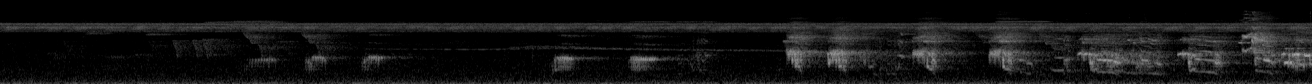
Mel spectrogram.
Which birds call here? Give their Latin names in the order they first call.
Amazona farinosa, Cantorchilus leucotis, Formicarius rufifrons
